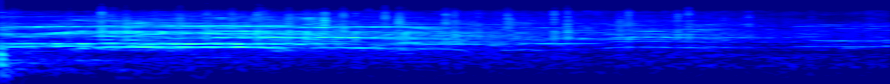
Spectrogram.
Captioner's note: crowd cheering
